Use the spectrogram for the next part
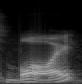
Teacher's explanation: back to front forward glide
